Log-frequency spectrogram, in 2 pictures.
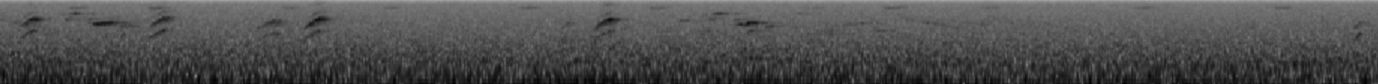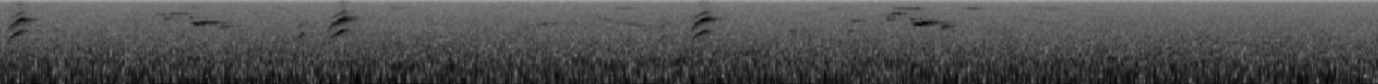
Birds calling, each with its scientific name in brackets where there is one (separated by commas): Azara's Spinetail (Synallaxis azarae), Orange-billed Nightingale-Thrush (Catharus aurantiirostris)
